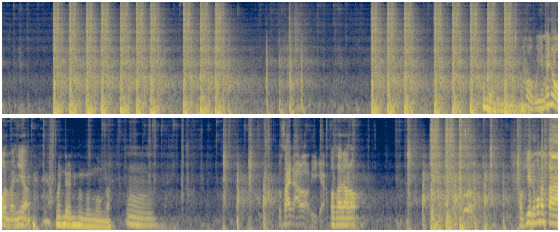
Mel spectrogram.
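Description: Rapid rifle shots fire in quick bursts.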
